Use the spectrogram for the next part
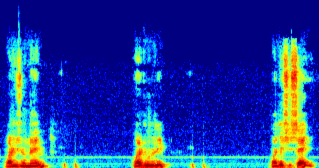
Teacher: Friendly interest, politeness, rising intonation.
